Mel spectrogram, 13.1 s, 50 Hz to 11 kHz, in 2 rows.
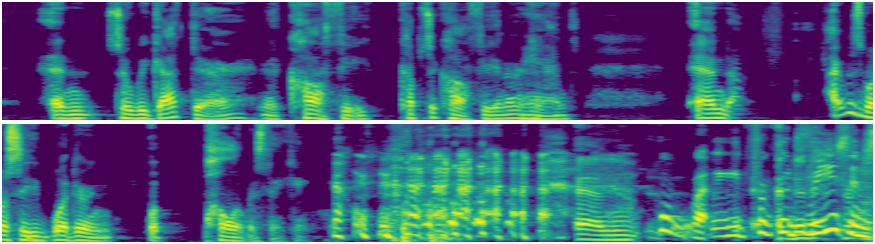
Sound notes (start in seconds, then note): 9.0 laughter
